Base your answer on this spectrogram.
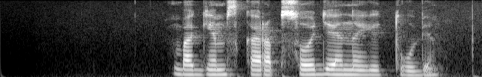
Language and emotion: Russian, neutral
